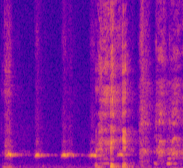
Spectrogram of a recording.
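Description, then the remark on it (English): Someone whistles four short, evenly spaced notes at nearly the same pitch, then the whistling gives way to a burst of laughter and chatter. “Yes, if you go to a club, it's whistling playing.”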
